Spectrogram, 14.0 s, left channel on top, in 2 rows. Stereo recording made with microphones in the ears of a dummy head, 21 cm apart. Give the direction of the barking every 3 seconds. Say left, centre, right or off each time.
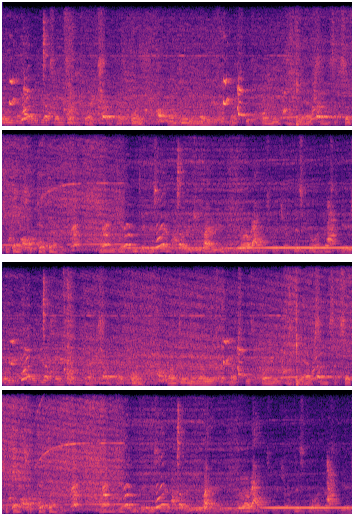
left, left, centre, right, right.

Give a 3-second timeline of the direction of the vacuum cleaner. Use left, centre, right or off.
right, right, right, centre, left.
